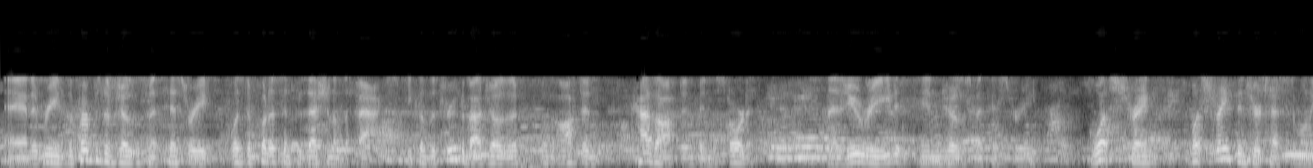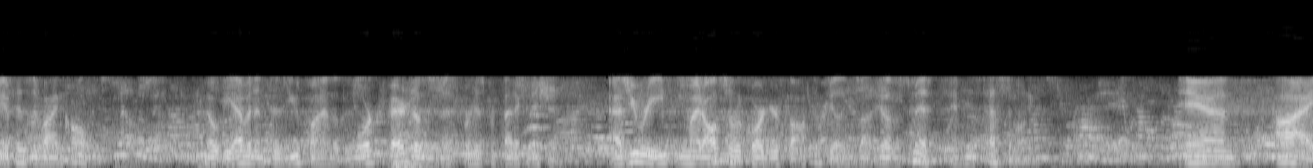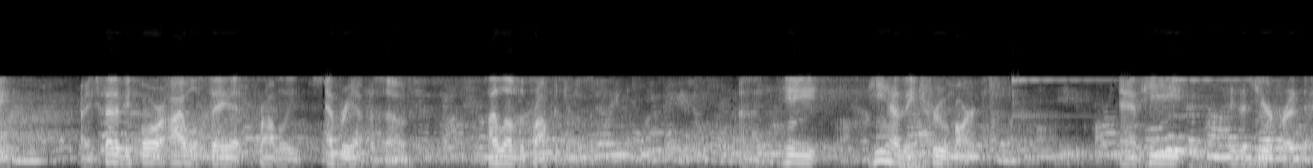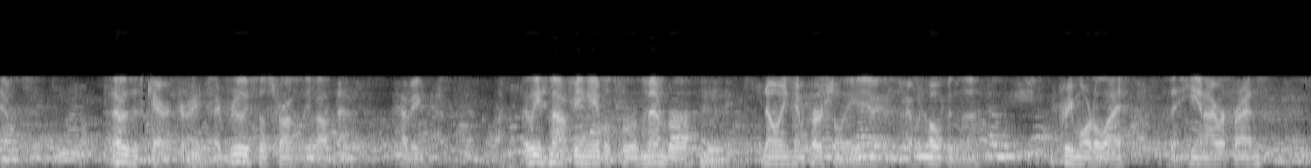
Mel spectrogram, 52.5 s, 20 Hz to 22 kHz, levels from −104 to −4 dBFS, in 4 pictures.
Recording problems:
garbled, watery; badly; nothing above 4 kHz
echo of what is said; noticeable; throughout; 240 ms later, 15 dB below the speech
background chatter; loud; throughout; 4 voices, 5 dB below the speech

